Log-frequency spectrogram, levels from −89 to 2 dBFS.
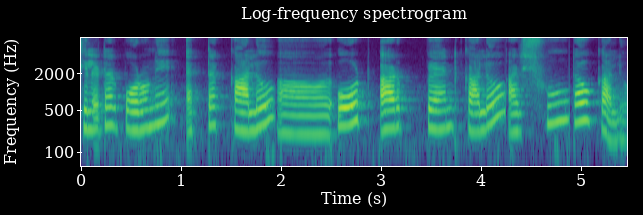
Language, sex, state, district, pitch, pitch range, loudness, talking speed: Bengali, female, West Bengal, Jhargram, 255 Hz, 225-295 Hz, -19 LUFS, 140 wpm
